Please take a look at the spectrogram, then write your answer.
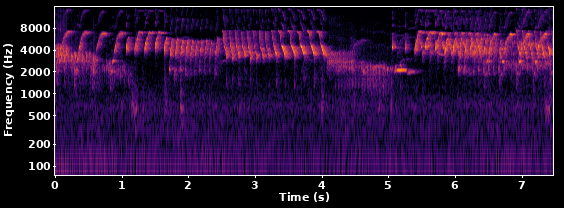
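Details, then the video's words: Competition Timbrado Español canaries, a four-bird team in class C1, November 2015: rapid trilled rolls alternating with slower pulsed phrases, a brief softer gurgling passage, then bright high trills resume. "2ος Διαγωνισμός - Έκθεση Καναρινιών Φωνής Timbrado Español"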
